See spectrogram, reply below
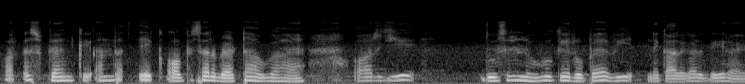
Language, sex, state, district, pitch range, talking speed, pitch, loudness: Hindi, male, Uttar Pradesh, Jalaun, 150-185 Hz, 175 wpm, 175 Hz, -20 LUFS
